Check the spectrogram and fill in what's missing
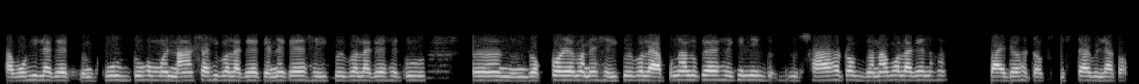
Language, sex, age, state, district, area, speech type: Assamese, female, 60+, Assam, Dibrugarh, rural, conversation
